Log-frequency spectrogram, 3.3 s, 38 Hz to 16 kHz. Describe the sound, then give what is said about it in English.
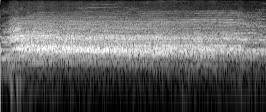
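A crowd of voices joins in one long, loud, sustained moo, imitating the moo of a gaur, an enormous creature. The group holds the note steadily for about three seconds before it fades slightly. “Should we try mooing? Okay, 1, 2, 3.”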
